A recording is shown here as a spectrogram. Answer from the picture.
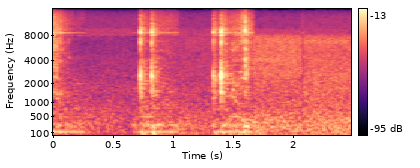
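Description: Faint keystrokes on a computer keyboard: a few quick clicks about two-thirds of a second in and another short run about a second and a half in.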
